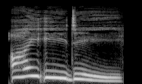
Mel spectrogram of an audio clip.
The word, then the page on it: ied: British English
